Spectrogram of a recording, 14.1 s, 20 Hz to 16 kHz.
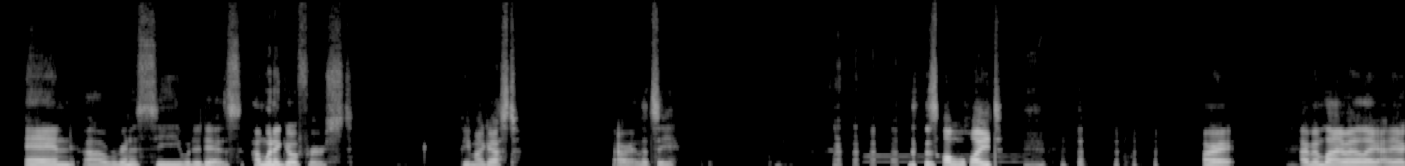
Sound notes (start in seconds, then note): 8.2 laughing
